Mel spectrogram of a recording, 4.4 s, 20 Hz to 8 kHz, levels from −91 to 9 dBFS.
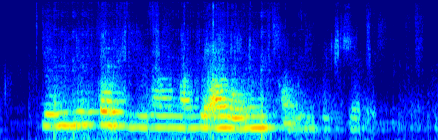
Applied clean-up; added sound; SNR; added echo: neural separator model SepFormer DNS4.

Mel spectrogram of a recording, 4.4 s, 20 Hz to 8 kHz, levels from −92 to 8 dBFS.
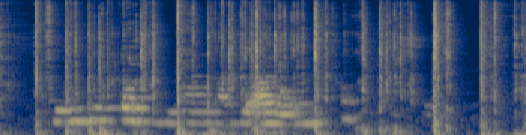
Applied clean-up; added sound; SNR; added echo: classical method WPE with log-MMSE.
